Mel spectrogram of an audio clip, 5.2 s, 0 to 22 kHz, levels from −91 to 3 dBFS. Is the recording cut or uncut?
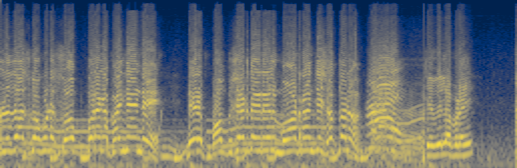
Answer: cut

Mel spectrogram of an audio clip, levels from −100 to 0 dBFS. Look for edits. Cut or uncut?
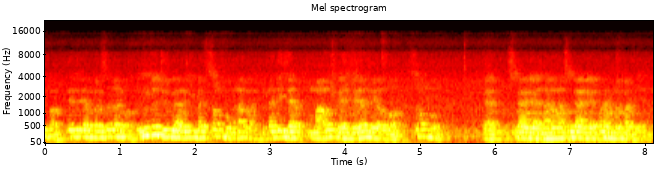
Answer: cut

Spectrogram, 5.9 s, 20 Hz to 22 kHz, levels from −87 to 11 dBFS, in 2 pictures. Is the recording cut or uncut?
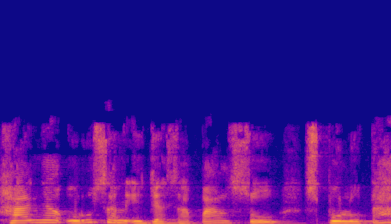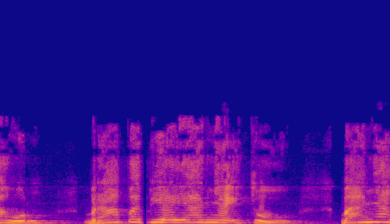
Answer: uncut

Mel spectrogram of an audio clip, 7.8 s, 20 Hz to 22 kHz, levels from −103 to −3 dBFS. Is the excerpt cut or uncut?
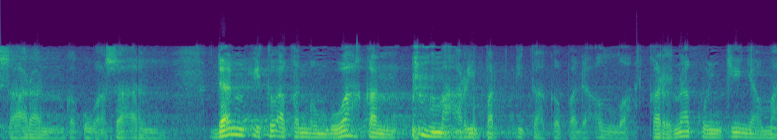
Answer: cut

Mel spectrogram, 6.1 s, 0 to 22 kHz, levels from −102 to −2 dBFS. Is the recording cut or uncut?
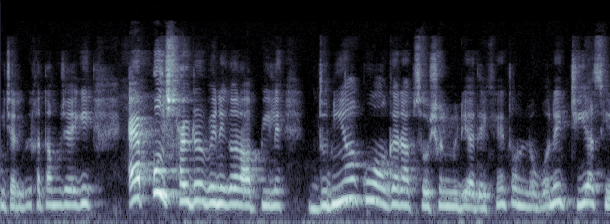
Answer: uncut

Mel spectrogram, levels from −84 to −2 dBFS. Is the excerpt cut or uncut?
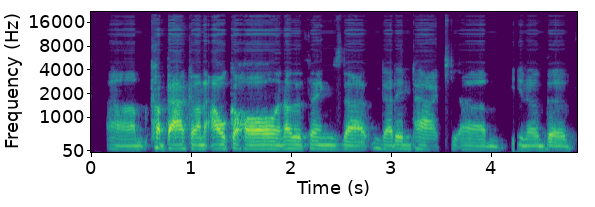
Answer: uncut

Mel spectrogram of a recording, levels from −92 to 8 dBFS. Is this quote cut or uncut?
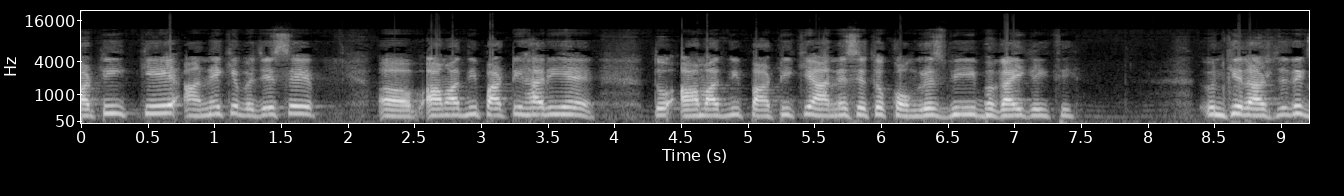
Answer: uncut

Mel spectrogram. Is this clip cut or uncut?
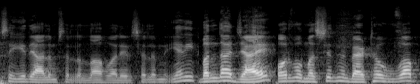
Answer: cut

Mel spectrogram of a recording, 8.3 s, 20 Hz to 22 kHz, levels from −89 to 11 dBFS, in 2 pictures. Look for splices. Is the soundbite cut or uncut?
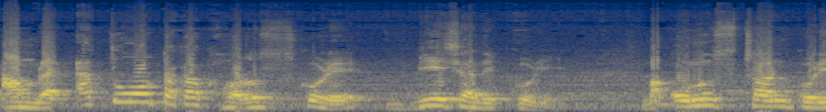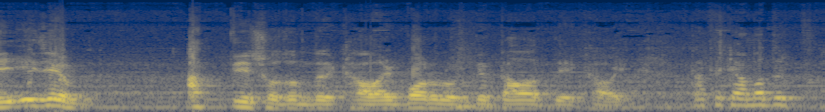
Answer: uncut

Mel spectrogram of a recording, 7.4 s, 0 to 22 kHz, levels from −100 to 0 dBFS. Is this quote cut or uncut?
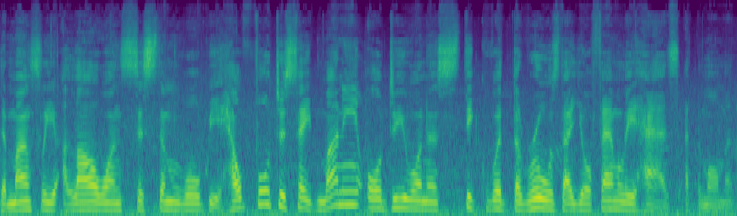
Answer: uncut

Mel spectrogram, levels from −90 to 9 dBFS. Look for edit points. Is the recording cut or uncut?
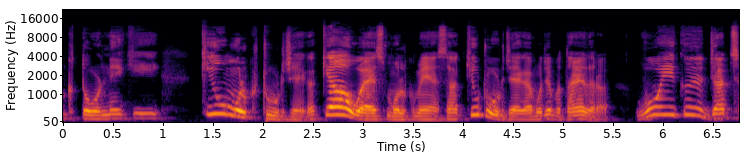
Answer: uncut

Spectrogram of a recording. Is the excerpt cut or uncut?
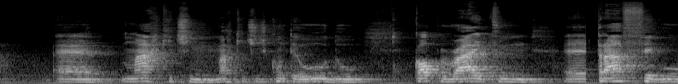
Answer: cut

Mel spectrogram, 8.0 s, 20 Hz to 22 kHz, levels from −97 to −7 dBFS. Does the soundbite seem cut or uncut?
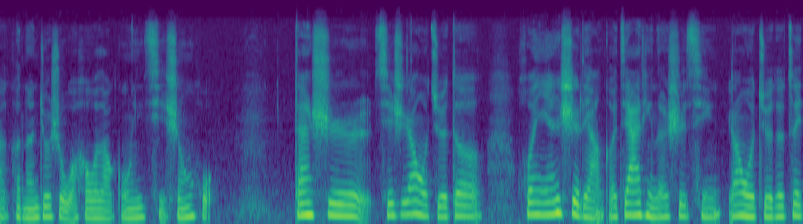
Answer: uncut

